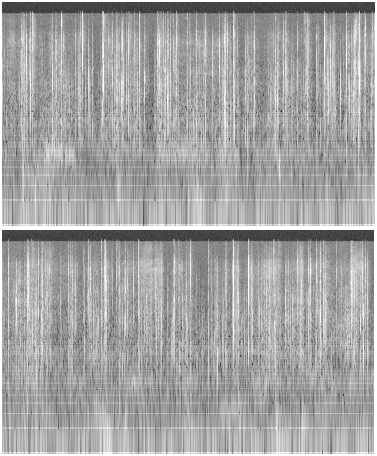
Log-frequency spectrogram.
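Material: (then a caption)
Plastic film. A polka-dot shower curtain in a clear plastic bag is held in both hands and crinkled and rubbed with the fingertips and nails. It makes a steady, quiet stream of bright, dense crackles and crisp snaps that stop instantly, over a soft low rustle.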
